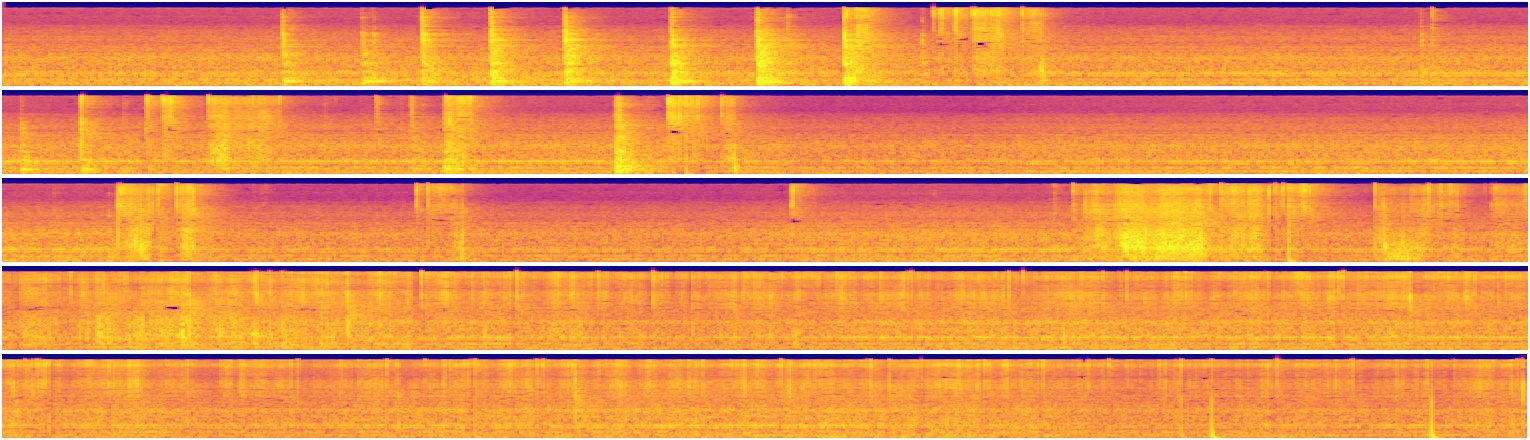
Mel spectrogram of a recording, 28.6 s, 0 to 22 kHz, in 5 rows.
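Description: Stick-welding arc from a 2.6 mm electrode at about 63 amps on an inverter welder. For the first half there are sharp clicks and short sputters as the electrode is tapped and scratched against the steel to strike the arc. After about 18 seconds the arc catches and burns with a steady crackling hiss.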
